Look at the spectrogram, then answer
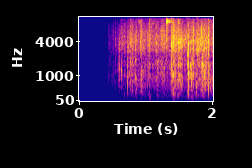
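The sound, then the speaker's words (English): Hooves of horses and mules carrying men and weapons to battle clip-clop in a quick, busy rhythm, several animals moving together on hard ground after a brief silence, with no voices. “Horses and mules carried men and weapons to battle.”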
